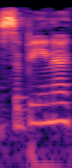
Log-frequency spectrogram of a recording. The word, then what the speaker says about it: Sabina: It's just my name, Sabina Gadecki. That complicated. – You have to spell it. – Gadecki, and like Sabrina, but no R.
